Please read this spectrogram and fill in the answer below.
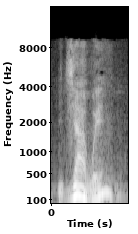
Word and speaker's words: Yahweh: que no tiene el pacto de la circuncisión Yahweh que así se pronuncia por lo que ya expliqué no puede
